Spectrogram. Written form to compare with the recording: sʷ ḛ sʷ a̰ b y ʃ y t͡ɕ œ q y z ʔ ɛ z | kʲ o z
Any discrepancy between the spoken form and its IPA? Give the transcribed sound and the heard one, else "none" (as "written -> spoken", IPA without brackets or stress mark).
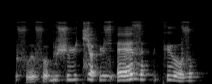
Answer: q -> ʔ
